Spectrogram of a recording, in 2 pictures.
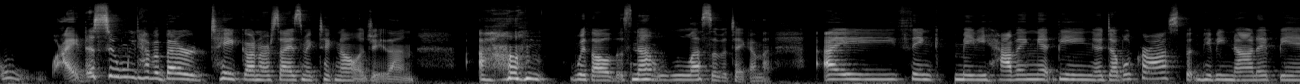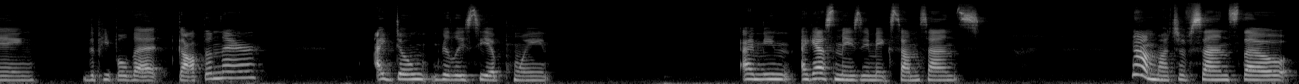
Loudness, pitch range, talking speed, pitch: -27 LUFS, 205-235 Hz, 150 wpm, 215 Hz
